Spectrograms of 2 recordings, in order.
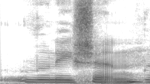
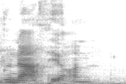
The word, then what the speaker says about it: Lunathion: Lunation." – Lunathion.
